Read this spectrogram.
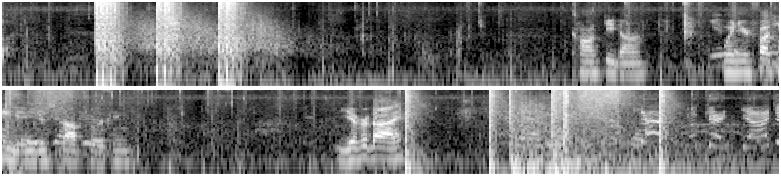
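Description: Loud rifle shots ring out close by.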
